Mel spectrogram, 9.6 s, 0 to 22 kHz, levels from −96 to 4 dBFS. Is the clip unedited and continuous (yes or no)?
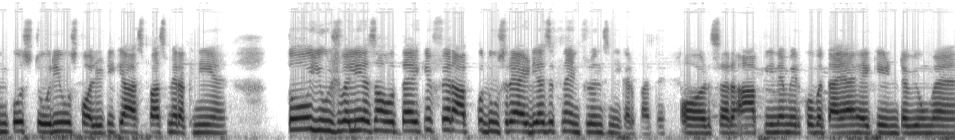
no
